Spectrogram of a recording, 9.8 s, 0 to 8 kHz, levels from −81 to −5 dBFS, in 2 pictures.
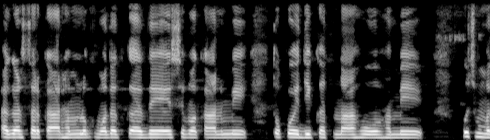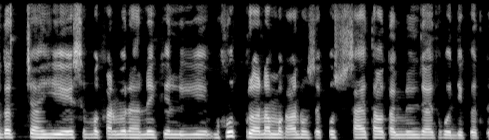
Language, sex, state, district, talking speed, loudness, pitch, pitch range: Hindi, female, Bihar, Kishanganj, 225 wpm, -16 LUFS, 180 Hz, 170-185 Hz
